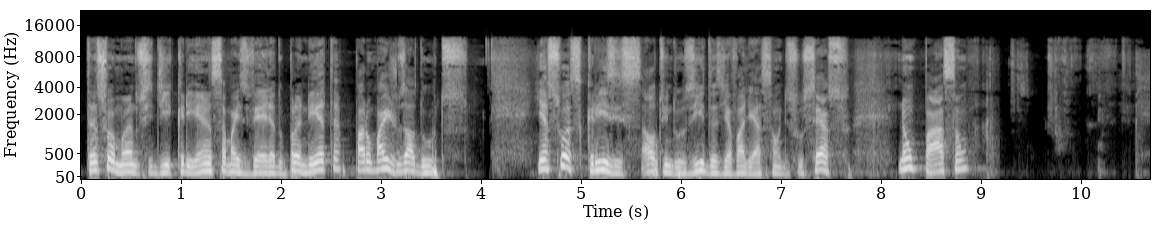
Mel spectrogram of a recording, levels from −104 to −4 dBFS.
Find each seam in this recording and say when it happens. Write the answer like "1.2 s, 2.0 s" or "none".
3.1 s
